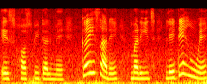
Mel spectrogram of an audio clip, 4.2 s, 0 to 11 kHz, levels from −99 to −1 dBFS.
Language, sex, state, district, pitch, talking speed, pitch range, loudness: Hindi, female, Madhya Pradesh, Dhar, 225 Hz, 115 wpm, 215-310 Hz, -16 LUFS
